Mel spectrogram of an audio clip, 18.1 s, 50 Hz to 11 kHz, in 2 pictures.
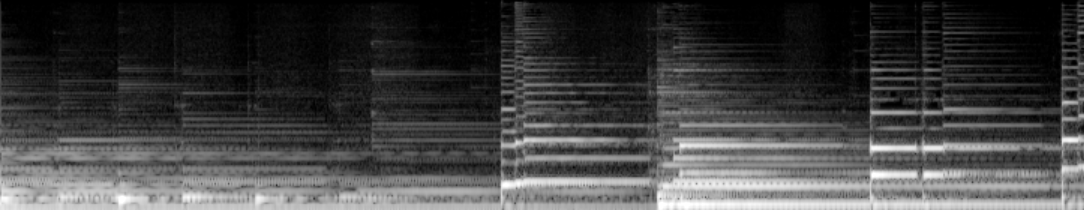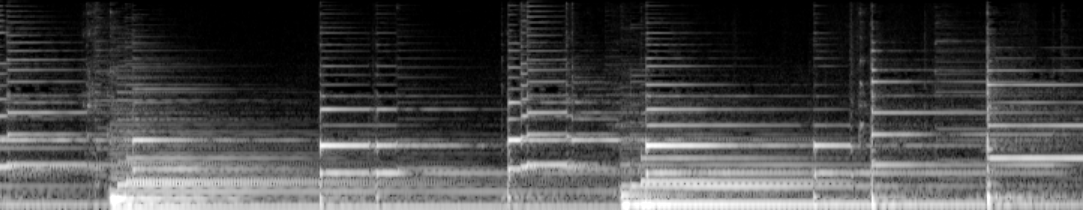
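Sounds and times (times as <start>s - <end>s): acoustic guitar chords ringing: 0.0s - 18.0s.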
